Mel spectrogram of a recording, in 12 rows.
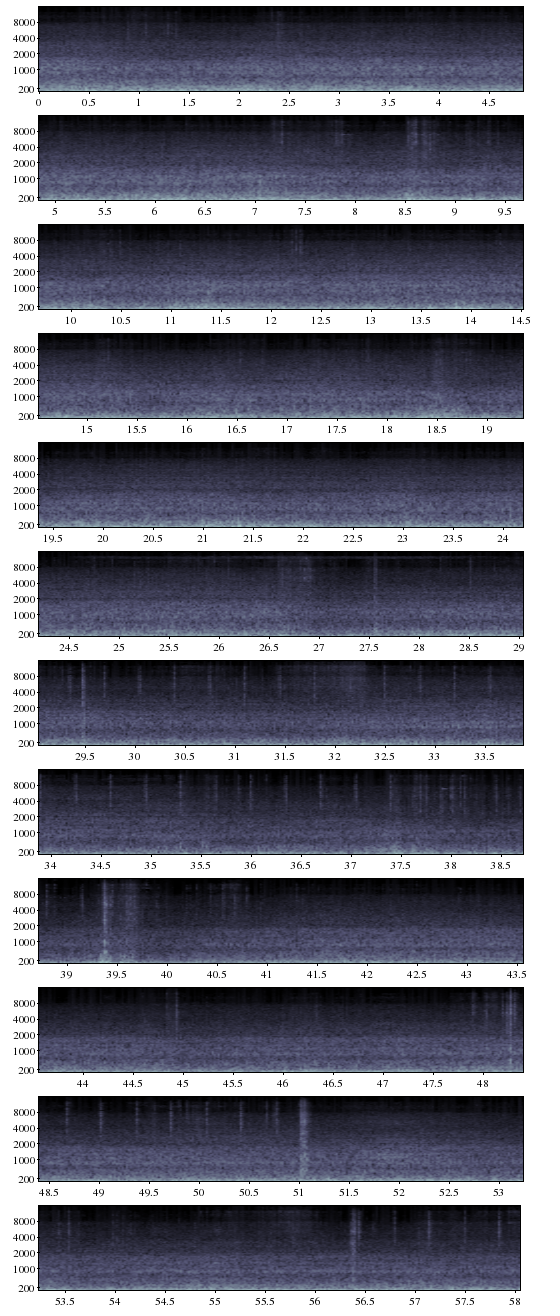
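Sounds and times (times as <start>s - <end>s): car road and tyre noise: 0.0s - 58.0s.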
